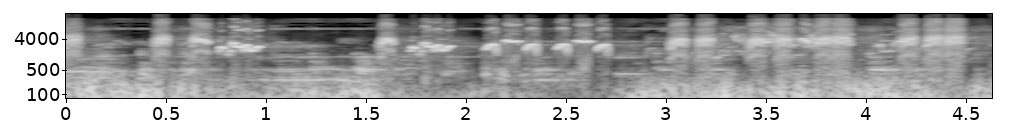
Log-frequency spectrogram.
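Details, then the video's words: Sooty-headed bulbul giving noisy calls that get other birds agitated: short, lilting chirps in quick series, then a busier jumble of squeaky notes, with sharp clicks and low background noise. "SUARA KUTILANG RIBUT..bikin burung lain emosii"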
